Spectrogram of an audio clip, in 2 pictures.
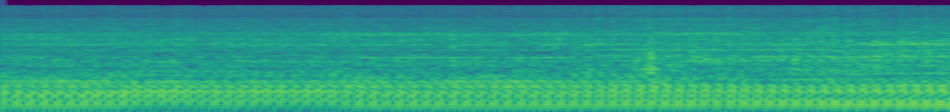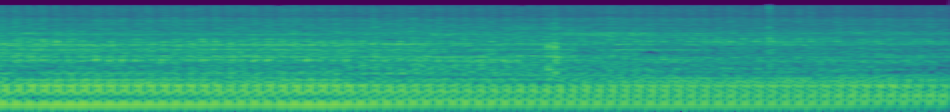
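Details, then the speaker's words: Free, previously non-running John Deere riding mower revived and greased, on a mowing test: a strong, steady low drone with clean, even firing and no misses or knocks under load, normal running. "i just got a really good test the mower i'm very happy with the way it performed"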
